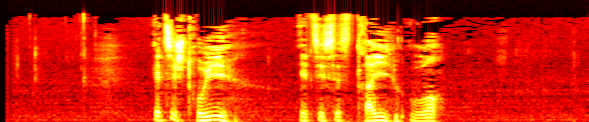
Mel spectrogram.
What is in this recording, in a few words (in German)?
"drui", schwaebisch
